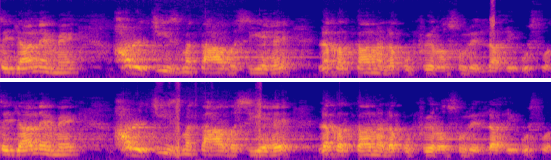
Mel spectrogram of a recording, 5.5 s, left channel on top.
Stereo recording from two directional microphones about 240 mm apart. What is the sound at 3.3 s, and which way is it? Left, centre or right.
A man's voice, left.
